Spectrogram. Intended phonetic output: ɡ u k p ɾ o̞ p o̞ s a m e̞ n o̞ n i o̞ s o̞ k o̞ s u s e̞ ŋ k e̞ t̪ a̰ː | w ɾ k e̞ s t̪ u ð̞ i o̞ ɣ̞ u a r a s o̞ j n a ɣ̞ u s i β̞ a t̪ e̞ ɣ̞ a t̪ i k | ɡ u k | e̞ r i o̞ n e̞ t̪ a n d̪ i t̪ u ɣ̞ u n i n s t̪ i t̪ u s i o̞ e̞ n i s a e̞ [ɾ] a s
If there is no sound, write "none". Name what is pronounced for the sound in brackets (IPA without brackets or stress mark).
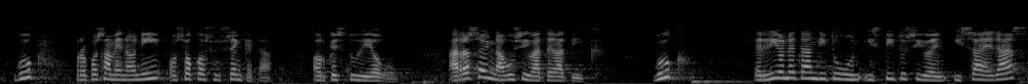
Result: ɾ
